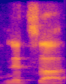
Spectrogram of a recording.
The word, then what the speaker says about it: Nitze: How to pronounce the last name for me? Sorry, I messed it up. Nitze.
